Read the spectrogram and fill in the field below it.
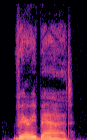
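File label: very bad, English, female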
